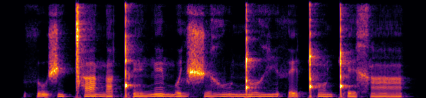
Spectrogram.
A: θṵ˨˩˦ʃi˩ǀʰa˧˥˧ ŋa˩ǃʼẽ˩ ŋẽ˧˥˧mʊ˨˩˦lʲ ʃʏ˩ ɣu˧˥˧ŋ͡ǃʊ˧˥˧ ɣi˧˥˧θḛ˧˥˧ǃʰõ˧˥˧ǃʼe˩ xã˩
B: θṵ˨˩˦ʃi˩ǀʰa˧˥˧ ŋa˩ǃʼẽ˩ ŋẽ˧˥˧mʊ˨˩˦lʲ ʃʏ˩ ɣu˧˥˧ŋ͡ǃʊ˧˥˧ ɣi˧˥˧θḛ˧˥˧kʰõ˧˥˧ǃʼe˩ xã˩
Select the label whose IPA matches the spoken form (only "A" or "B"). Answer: A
